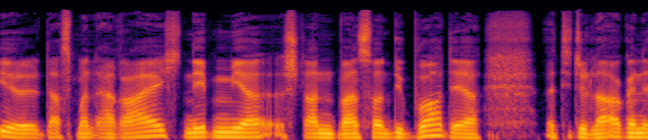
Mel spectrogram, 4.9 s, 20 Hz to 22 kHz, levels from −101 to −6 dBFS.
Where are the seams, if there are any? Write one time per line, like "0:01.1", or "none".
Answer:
0:01.3
0:02.5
